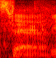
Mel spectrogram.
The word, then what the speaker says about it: Tvaer: They're called Tver. – Okay, and how do you spell it? – T-V-A-E-R. It's like... – Okay. – I can't remember what Tver.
